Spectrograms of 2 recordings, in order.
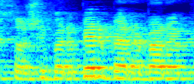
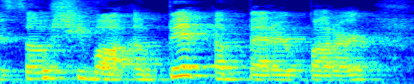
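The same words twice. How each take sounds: First: It is said very fast, like an auctioneer. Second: It is said slowly and clearly.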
